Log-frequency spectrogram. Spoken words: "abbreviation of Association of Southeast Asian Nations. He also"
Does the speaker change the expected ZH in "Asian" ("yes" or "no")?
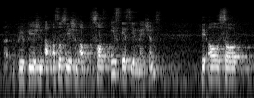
yes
